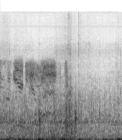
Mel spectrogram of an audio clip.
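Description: Wind buffeting the microphone and the low rumble of an electric bike rolling over a muddy dirt trail, with speech over it.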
